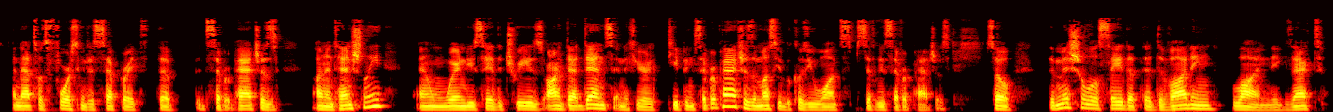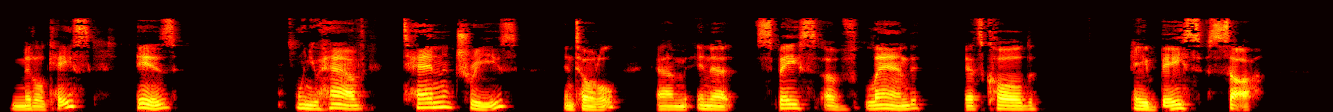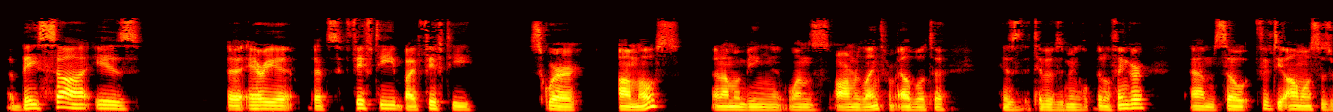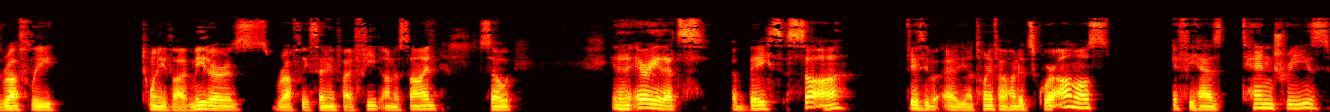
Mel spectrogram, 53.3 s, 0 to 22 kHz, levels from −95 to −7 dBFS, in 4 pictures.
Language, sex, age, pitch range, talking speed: English, male, 30-49, 105-130 Hz, 145 wpm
